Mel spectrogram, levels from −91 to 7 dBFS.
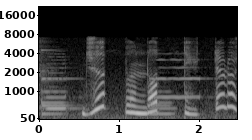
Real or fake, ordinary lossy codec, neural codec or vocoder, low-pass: real; none; none; 7.2 kHz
